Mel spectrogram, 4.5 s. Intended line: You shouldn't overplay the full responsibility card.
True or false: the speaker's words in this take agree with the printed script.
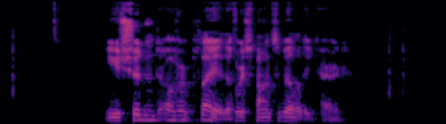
false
